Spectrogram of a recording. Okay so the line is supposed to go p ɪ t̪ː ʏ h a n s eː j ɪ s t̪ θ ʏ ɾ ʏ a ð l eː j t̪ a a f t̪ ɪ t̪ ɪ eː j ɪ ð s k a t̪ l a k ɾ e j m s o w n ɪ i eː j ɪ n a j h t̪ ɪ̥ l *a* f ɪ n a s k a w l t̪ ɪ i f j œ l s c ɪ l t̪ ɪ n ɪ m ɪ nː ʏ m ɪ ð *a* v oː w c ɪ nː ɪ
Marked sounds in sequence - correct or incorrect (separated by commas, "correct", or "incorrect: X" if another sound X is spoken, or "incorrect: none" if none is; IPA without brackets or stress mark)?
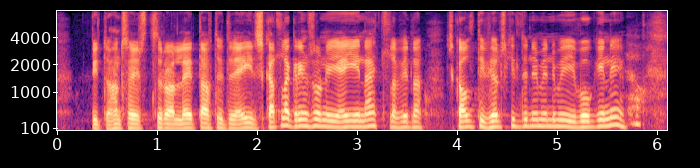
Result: correct, incorrect: i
